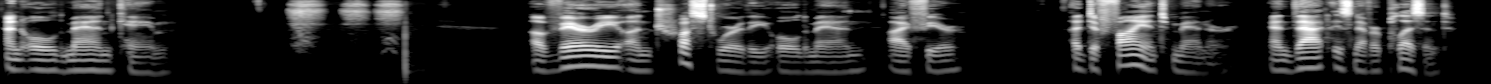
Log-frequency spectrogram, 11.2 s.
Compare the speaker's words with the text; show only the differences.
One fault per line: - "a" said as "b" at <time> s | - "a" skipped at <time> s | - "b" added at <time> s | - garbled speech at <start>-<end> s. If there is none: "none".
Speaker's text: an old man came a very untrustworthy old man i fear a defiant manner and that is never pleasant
none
